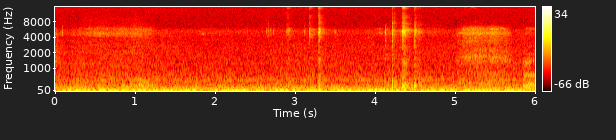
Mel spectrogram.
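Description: A few small, light clicks from fingers handling a tiny knife screw and tools, about halfway through and again a little later. They sit over a steady low hum, with a soft hiss at the start and near the end.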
